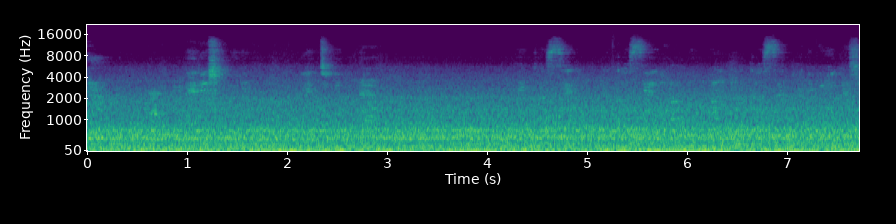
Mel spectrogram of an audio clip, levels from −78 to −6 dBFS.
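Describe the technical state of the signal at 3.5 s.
At 3.5 s the sound carries generation loss, present across the whole clip. It has a swirly, hollow, smeared quality, and attacks blur. This likely comes from repeated MP3 encoding, about four passes at something like 128 kbit/s, each adding fresh quantisation noise on a shifted frame grid.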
